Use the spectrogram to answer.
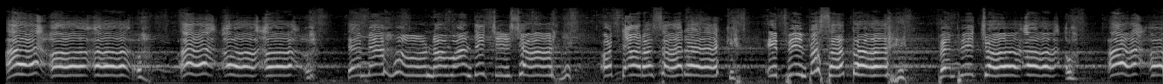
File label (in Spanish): mujer achuar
